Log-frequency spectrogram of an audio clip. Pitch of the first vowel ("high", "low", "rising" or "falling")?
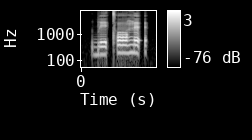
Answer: low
